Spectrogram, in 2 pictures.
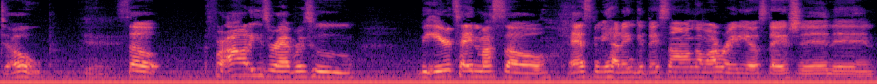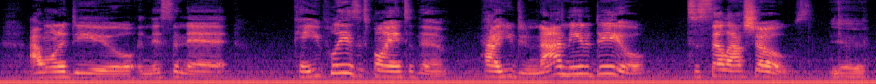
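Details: Adult speaker; Normal conversational speech.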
